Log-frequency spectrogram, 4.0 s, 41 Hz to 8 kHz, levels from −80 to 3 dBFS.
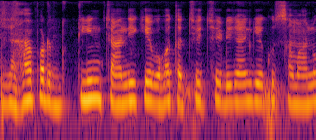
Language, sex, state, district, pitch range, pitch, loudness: Hindi, male, Chhattisgarh, Rajnandgaon, 160-180 Hz, 170 Hz, -18 LUFS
